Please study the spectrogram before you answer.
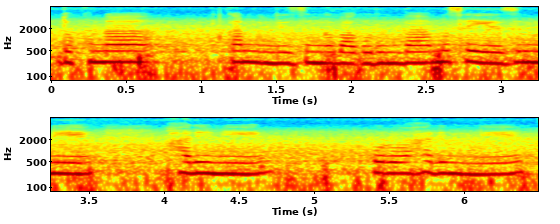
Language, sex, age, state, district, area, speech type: Bodo, female, 18-30, Assam, Chirang, urban, spontaneous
